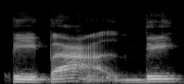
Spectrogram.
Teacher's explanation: Mim sukun ya, bertemu dengan huruf ba, bacaan ikhfa safawi dibaca samar-samar.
